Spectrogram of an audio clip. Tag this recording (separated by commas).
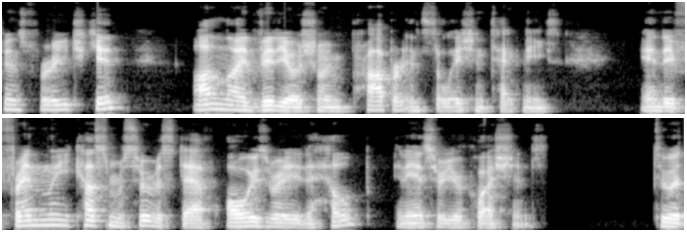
Speech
